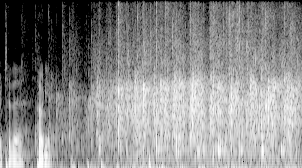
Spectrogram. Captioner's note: applause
